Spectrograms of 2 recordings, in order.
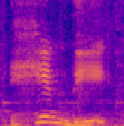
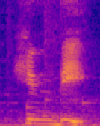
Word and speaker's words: hindi: Be careful with the stress. It's not hindi. It should be hindi. Stress on the second syllable.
